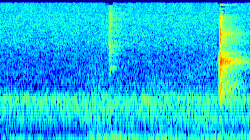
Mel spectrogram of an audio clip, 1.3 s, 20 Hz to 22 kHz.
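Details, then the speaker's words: Polti Vaporella Forever 850 steam iron boiler solenoid valve, opened with a magnet: when the magnet is removed, the spring snaps the valve shut with one crisp click in a quiet room. Normal closing. "Sentite quando stacco la calamita che si richiude. Sentite tac,"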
